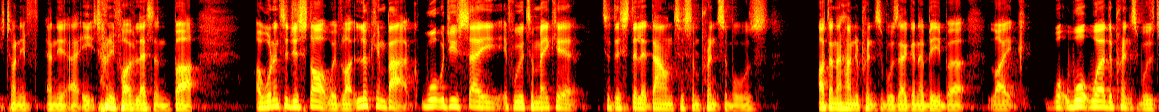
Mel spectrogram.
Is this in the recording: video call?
no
